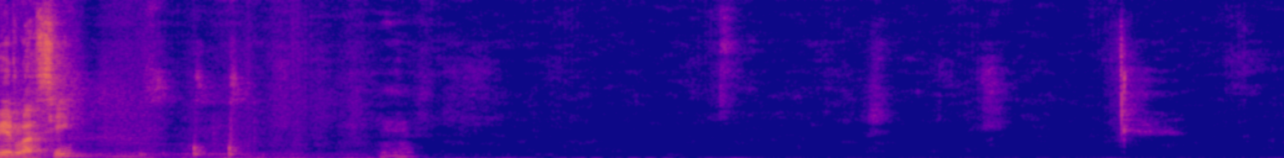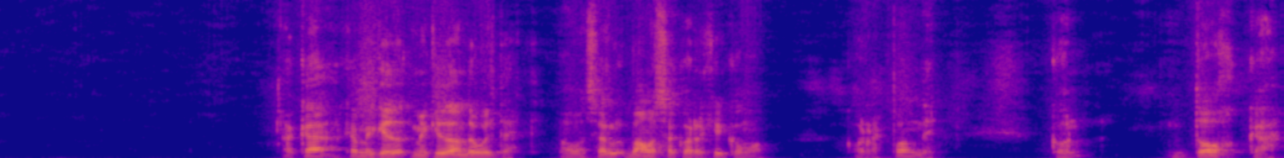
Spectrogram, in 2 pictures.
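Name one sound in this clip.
A man lectures calmly, close by, through a microphone.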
